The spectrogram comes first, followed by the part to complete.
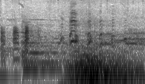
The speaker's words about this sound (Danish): Hønemor har lagt mange æg i redekassen og er nu klar til at placere sin store varme krop oven på dem.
